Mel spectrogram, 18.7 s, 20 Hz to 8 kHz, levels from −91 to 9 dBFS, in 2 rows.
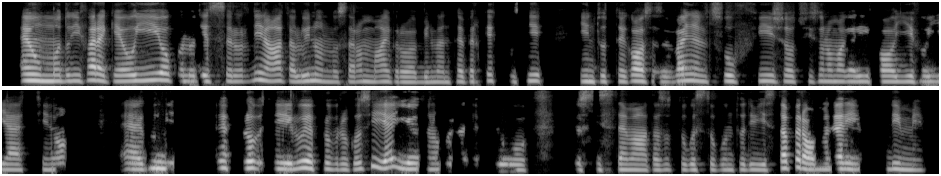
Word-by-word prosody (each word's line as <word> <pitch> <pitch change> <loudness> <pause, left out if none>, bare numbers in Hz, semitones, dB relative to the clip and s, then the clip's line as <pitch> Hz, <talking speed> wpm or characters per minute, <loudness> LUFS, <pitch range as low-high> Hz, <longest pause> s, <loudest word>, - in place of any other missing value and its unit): è 225 0 +6
un 220 -2 +8
modo 210 0 +1
di 215 0 -3
fare 225 -1 +6
che 205 +2 -1
ho 210 +1 +3
io, 235 +2 +4
quello 205 -1 -6
di 205 +1 -1
essere 200 0 -5
ordinata, 210 -1 -1
lui 200 +2 -1
non 215 -3 -1
lo 185 - -9
sarà 185 +1 -8
mai 195 0 -4
probabilmente, 180 0 -6
perché 190 +4 -7
è - - -18
così 210 +3 -6 0.4
in 195 -1 0
tutte 195 +1 -6
cose. 200 -2 +4
Se 180 0 -10
vai 215 +3 +3
nel 210 -4 -1
suo 205 +1 -1
ufficio 205 0 -6
ci 195 0 -17
sono 200 +1 -6
magari 195 -1 -3
fogli, 195 0 -1
foglietti, 190 0 -5
no, 200 +2 -5 0.5
ehm, 200 -1 0
quindi 225 -1 +5 0.4
è 245 - +1
pro 245 +1 +6
sì, 215 -2 +4
lui 245 +4 +6
è 235 - +7
proprio 205 -4 -5
così 220 +7 -1
e 260 - +7
io 220 -6 +4
sono 200 -1 -7
quella 395 - -16
che 280 - -29
è - - -68
più 190 - -4 0.7
più 200 - -11
sistemata 185 -1 -3
sotto 185 +1 -11
questo 190 0 -7
punto 185 +1 -8
di 190 +1 -6
vista. 185 +5 +3
Però 225 -6 +7
magari 200 +1 +3 0.2
dimmi. 195 -4 -3
200 Hz, 195 wpm, -23 LUFS, 190-215 Hz, 0.7 s, un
